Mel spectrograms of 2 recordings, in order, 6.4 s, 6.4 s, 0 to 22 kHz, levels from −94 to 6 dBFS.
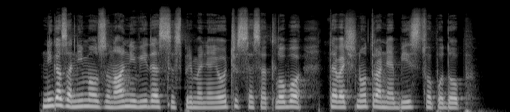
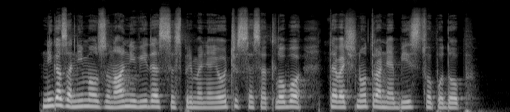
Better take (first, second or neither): second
